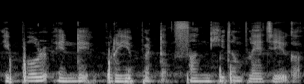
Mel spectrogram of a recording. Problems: low volume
